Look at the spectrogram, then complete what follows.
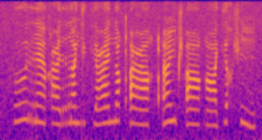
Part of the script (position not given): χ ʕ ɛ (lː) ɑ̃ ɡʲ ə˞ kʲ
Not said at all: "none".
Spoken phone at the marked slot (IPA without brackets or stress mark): r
